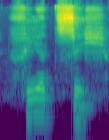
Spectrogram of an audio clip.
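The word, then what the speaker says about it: vierzig: بتلفظوها كحرف شين، فبتقولوا فيت سيش، فنف سيش، زيشت سيش.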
